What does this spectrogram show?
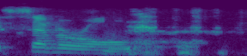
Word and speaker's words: several: kind of yes is it's two syllables several it's not several oh okay yeah you're pronouncing it like the spanish way several good several classes at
